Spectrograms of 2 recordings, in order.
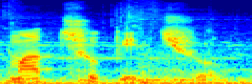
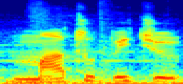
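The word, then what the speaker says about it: Machu Picchu: কেউ এটিকে সূর্যনগরীও বলেন স্প্যানিশ ভাষায় এই শব্দটির উচ্চারণ করা হয় মাৎসুপিচ্ছু যার অর্থ প্রাচীন চূড়া তবে মাছপিছু উচ্চারণ অধিক প্রচলিত ইতিহাসবিদ্দের গবেষণায় এ শহর সম্পর্কে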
